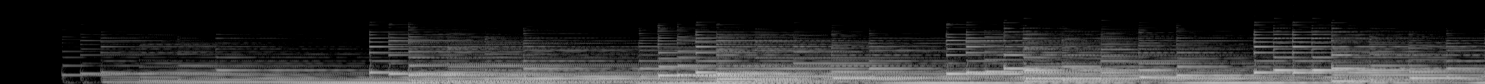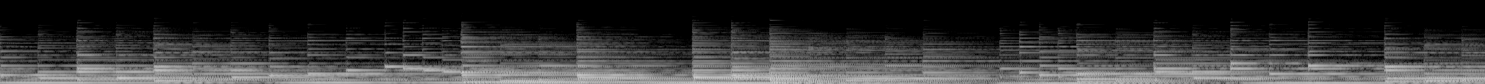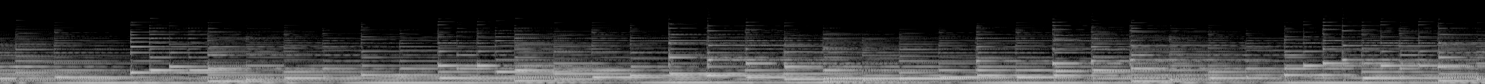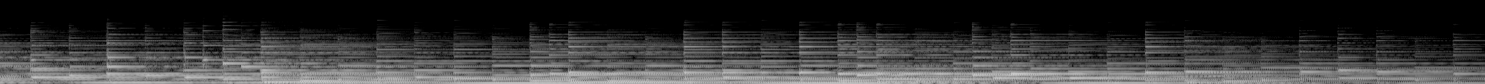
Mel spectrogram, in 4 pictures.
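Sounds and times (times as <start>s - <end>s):
romantic piano music: 0.6s - 59.3s.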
